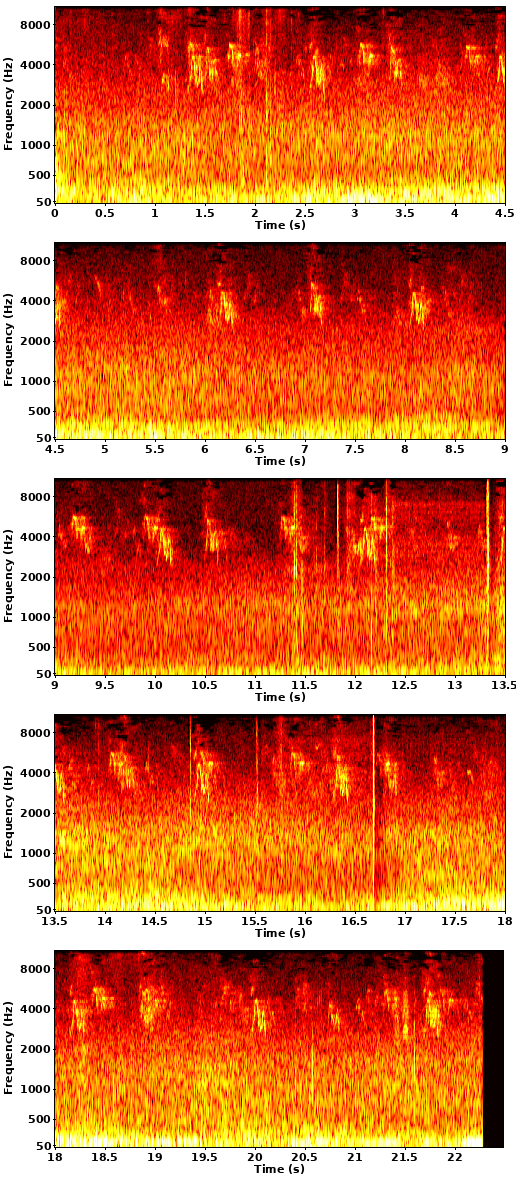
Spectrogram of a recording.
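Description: A small bird chirping over and over in short high calls, about one or two a second, over a steady low rumble, with a few sharp clicks in the middle.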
